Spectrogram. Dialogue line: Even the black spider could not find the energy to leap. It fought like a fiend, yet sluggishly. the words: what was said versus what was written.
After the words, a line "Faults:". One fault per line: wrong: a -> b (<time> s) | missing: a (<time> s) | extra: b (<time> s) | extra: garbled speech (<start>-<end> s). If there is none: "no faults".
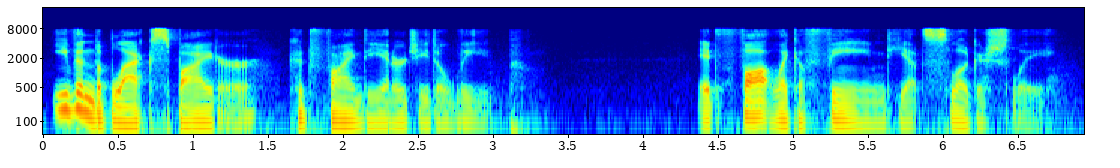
Even the black spider could find the energy to leap. It fought like a fiend, yet sluggishly.
Faults:
missing: not (1.8 s)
